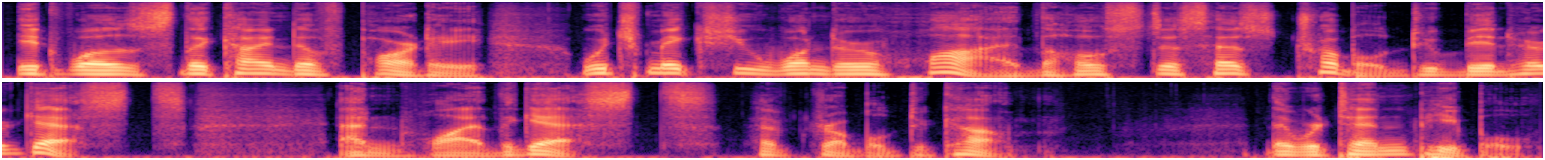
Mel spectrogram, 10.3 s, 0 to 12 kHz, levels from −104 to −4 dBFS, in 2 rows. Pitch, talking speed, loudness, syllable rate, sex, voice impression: 105 Hz, 180 wpm, -18 LUFS, 4.8 syllables/s, male, masculine, middle-aged, tensed, powerful, bright, clear, very raspy, intellectual, mature, friendly, wild, lively, slightly sharp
